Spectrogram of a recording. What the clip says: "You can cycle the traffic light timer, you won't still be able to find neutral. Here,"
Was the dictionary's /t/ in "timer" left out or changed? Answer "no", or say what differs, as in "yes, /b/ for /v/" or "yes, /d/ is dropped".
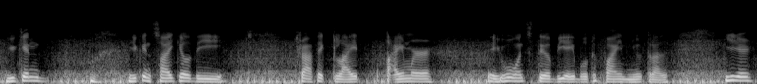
no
